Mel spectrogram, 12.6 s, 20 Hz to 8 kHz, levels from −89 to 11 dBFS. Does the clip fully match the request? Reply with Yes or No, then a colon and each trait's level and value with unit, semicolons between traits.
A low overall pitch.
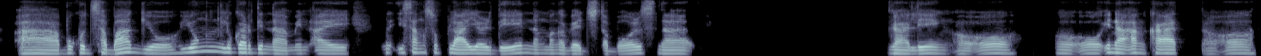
Yes: low, 130 Hz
